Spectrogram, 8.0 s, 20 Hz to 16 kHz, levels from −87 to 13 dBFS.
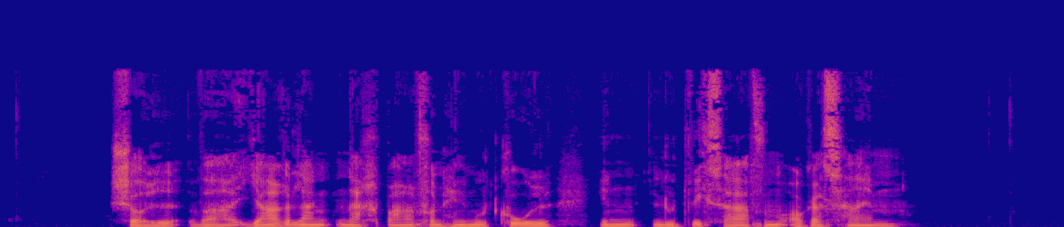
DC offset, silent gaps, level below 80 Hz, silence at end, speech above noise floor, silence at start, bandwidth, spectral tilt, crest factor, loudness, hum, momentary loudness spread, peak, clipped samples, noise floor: under 0.1%; none; -46 dBFS; 1.25 s; 55 dB; 0.85 s; 11.5 kHz; -5 dB/octave; 22 dB; -25 LUFS; none; 5 LU; -4 dBFS; under 0.1%; -80 dBFS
